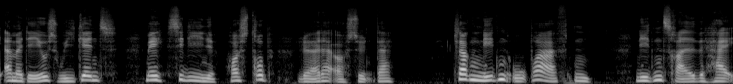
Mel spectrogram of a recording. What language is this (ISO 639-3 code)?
dan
